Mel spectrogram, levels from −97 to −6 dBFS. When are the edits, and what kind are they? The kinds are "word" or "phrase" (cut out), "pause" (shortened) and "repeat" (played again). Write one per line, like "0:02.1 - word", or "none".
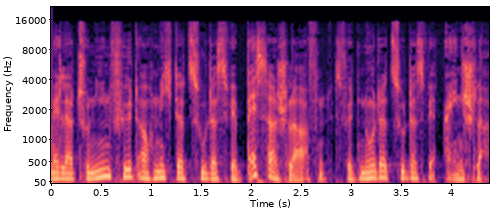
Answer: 0:02.8 - pause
